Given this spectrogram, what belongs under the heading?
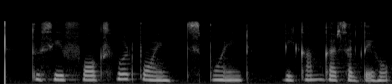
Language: Punjabi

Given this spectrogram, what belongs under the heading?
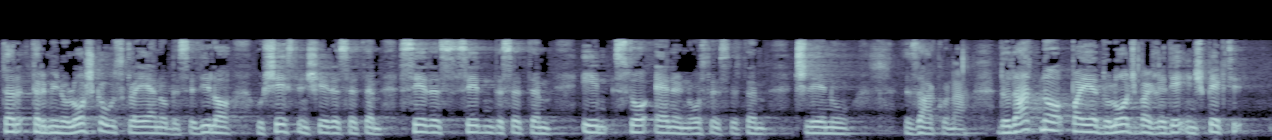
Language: Slovenian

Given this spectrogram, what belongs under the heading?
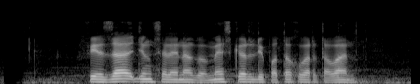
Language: Sundanese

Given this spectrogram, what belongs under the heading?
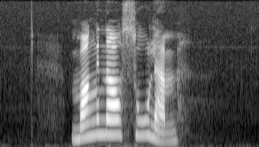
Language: Norwegian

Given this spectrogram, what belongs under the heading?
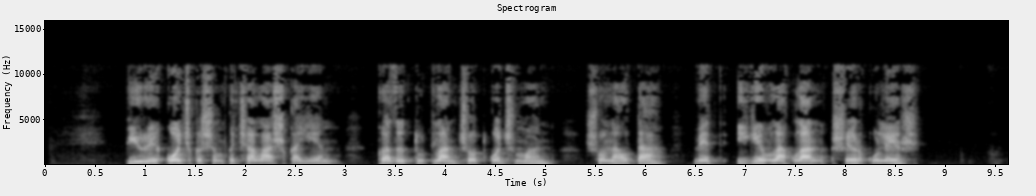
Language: Mari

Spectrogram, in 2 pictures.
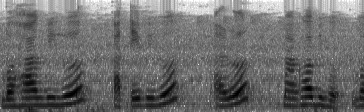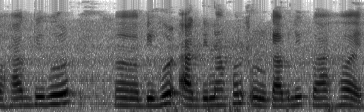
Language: Assamese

